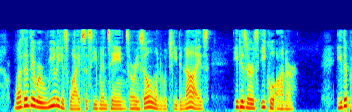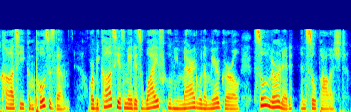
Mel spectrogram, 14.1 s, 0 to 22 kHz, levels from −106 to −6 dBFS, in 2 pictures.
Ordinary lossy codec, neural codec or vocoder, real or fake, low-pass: MP3, 48 kbps; none; real; 7.2 kHz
